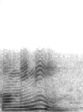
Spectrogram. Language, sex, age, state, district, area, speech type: Odia, female, 45-60, Odisha, Angul, rural, conversation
